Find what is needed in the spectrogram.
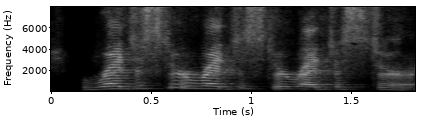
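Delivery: ordinary delivery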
